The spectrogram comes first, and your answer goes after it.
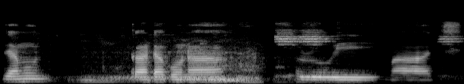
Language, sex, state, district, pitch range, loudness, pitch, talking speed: Bengali, male, West Bengal, Jalpaiguri, 110-115 Hz, -22 LUFS, 115 Hz, 65 wpm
